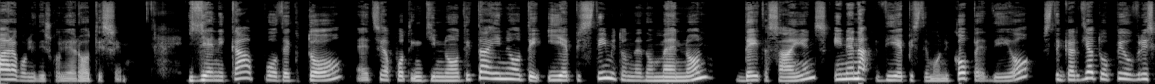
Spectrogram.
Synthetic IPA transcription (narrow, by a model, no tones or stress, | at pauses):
ɐɾɐpo̞liðisko̞̰lḭḛɾo̞̰t̪isḭ | ʝe̞nikɐːpo̞ðe̞kt̪o̞e̞̰t͡siɐpo̞t̪iɲɟino̞t̪it̪ɐine̞o̞t̪iːe̞pist̪imit̪o̞nðe̞ðo̞me̞no̞n | d̪e̞jt̪ɐsɐjɐnsine̞enɐðie̞pist̪imo̞̰niko̞pe̞̰ðio̞st̪iŋɡɐɾðʝɐt̪uo̞piuvɾis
